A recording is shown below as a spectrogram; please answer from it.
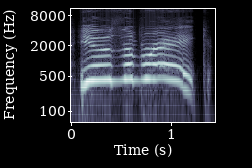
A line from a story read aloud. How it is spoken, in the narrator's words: I cried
